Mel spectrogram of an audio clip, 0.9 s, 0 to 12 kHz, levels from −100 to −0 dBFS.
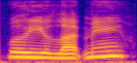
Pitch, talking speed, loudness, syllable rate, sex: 225 Hz, 260 wpm, -11 LUFS, 5.1 syllables/s, female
